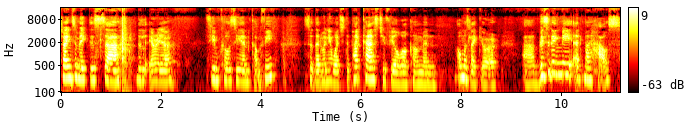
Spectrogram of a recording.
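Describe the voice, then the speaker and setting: Speaking with a non-native accent at a moderate pace, a woman uses a medium pitch and lively intonation over noticeable background noise. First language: not English. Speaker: knitwear designer and yarn dyer vlogger. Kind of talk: casual vlog. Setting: at home. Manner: halting.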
